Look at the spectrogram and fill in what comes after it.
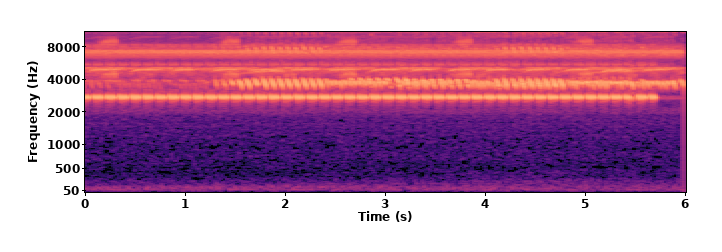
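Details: Buckwheat-field grass insects at Ora-dong on volcanic Jeju Island, South Korea: quick regular chirps about four per second from one caller, which stops just before the end, over a bed of higher rippling insect trills.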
